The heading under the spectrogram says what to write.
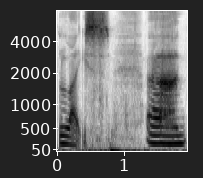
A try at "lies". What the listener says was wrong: lies. Not lice. Lice is piojos.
